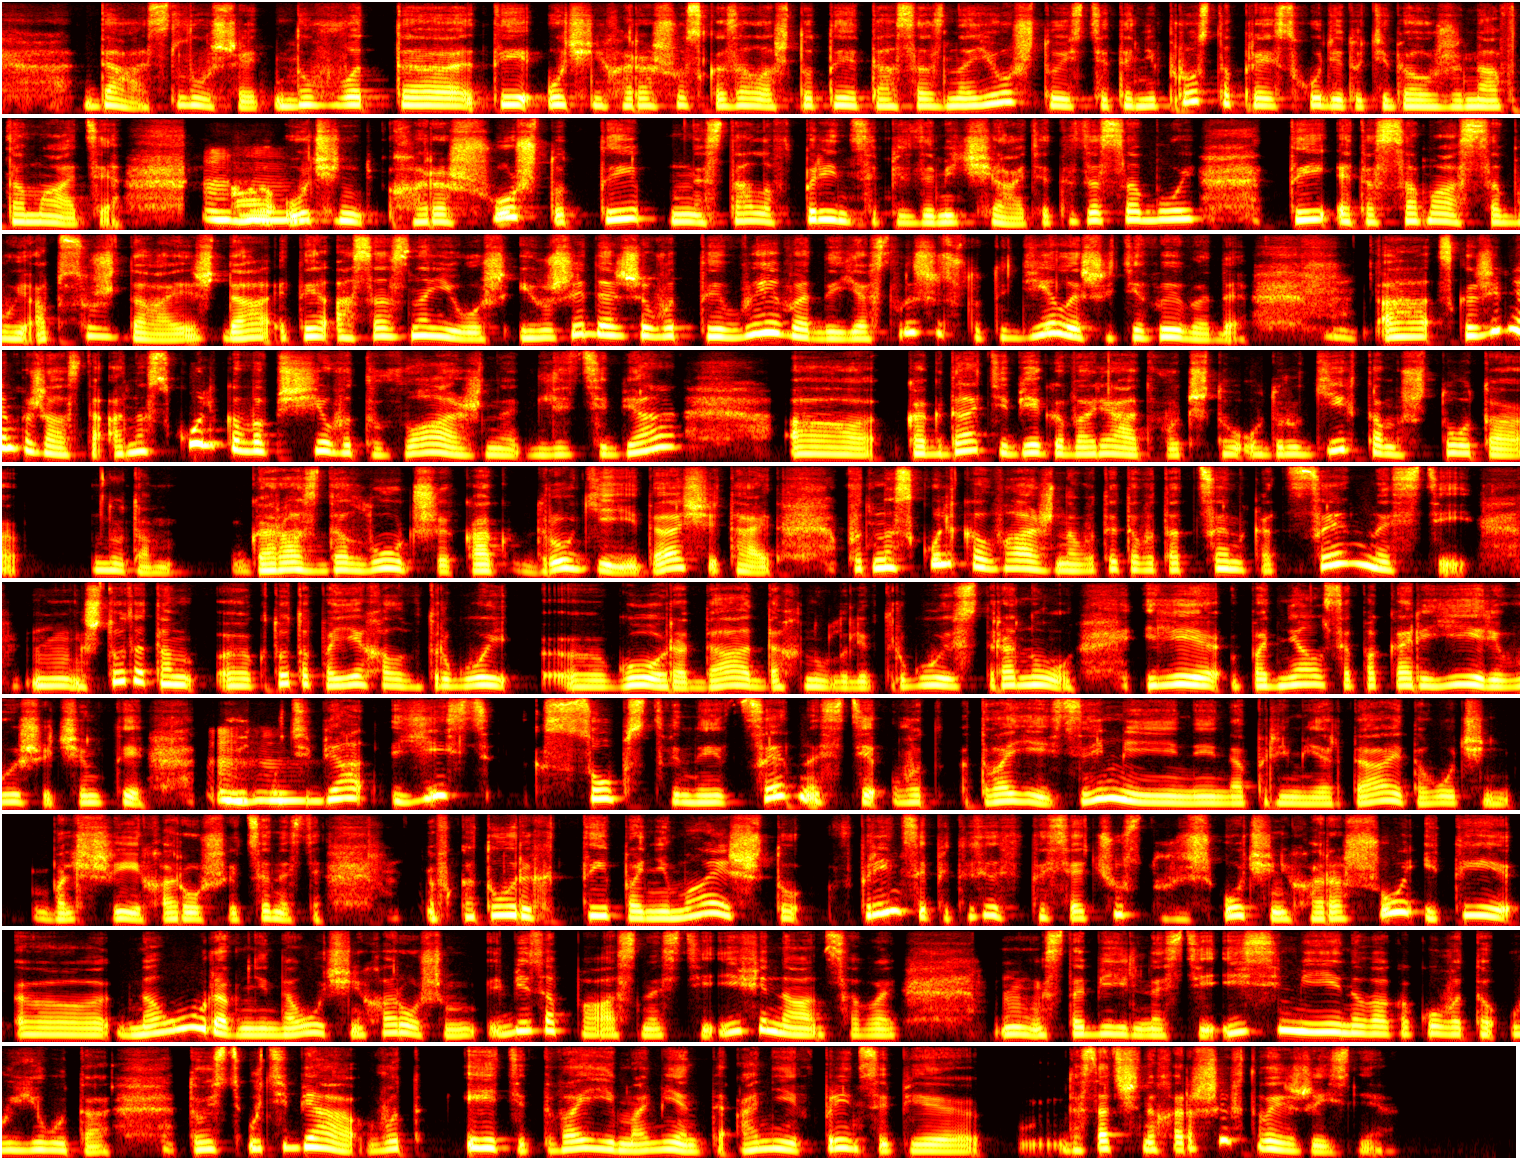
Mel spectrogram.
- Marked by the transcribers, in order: tapping
- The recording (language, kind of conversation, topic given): Russian, advice, Почему я постоянно сравниваю свои вещи с вещами других и чувствую неудовлетворённость?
